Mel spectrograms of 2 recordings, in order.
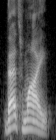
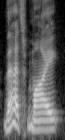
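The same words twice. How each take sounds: The two takes are said the same way.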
